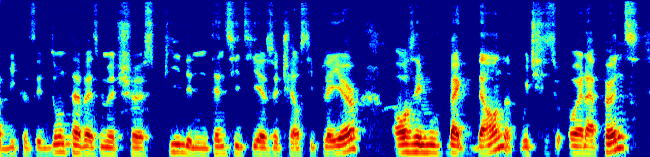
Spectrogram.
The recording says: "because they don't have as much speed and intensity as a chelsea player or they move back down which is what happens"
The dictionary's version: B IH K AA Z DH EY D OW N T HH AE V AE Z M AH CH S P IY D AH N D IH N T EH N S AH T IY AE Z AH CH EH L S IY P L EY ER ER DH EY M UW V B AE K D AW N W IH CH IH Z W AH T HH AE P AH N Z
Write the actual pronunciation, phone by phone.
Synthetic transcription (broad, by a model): B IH K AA Z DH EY D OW N T HH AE V AE Z M AH CH S P IY D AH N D IH N T EH N S AH T IY AE Z AH CH EH L S IY P L EY ER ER DH EY M UW V B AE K D AW N W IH CH IH Z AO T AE P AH N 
